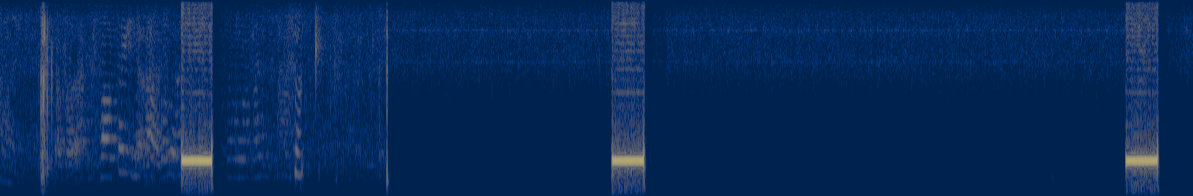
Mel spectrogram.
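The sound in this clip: Hold tone on a telephone call: three steady, mid-pitched beeps spaced about six seconds apart, preceded by a few faint scattered noises and long silences between the tones.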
